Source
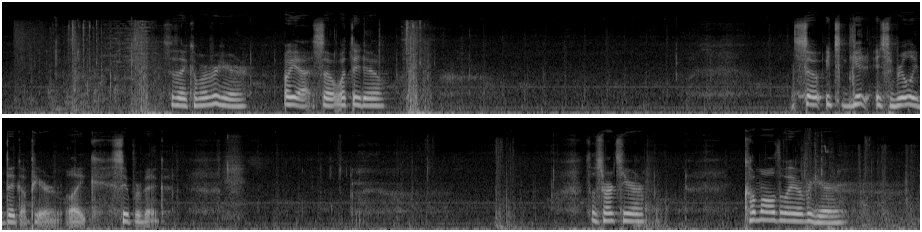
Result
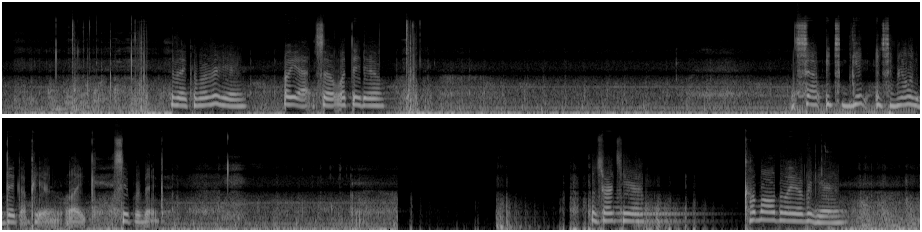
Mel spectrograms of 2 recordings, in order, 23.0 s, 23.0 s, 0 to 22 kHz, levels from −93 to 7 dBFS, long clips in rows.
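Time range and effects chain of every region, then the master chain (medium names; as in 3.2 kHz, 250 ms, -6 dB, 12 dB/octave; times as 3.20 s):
9.92–11.41 s: comb 1.1 ms, depth 80% + mains buzz 50 Hz, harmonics 4, -51 dBFS
16.41–20.81 s: gate -48 dBFS, range -37 dB + filtered feedback delay 116 ms, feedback 56%, low-pass 2.1 kHz, level -15 dB
whole clip: local Wiener filter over 25 samples; treble shelf 5.1 kHz -5.5 dB; compression 6:1, threshold -45 dBFS; trim +11 dB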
